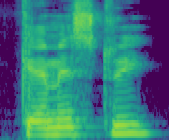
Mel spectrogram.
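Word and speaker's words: chemistry: After सी, सी के बाद एच आ रहा है। केमिस्ट्री, केमिस्ट्री सब्जेक्ट होता है, एच का यहां पर साउंड ही नहीं है।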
